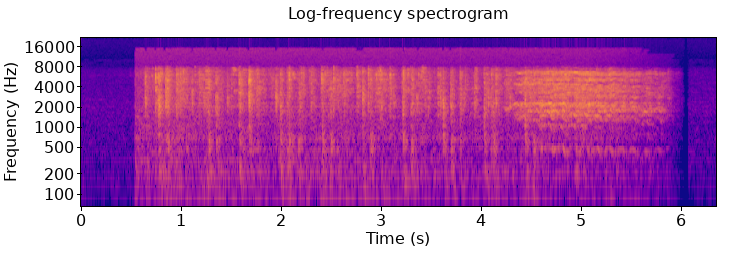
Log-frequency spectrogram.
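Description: A horse whinnies over rapid, clattering hoof clip-clops, loud and close, with a high neigh rising near the end before it stops.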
